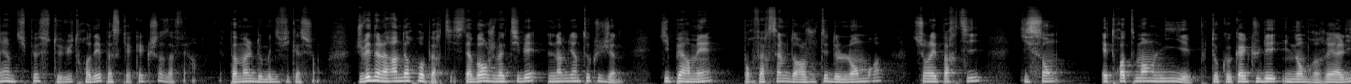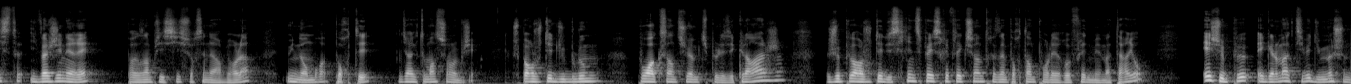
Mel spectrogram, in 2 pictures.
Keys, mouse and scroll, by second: 3.6 click, 5.5 click, 7.1 click, 14.2 click, 19.1 click, 22.7 click, 26.8 click.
